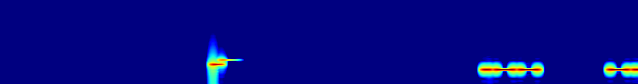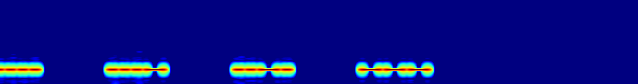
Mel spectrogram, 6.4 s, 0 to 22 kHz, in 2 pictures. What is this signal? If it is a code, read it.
Morse code, heard as a keyed tone, about 40 wpm, spaced as for 19 wpm, 700 Hz. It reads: W6VFO
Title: USA Call Signs - 5 Characters - 4x Character Spacing - 40wpm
